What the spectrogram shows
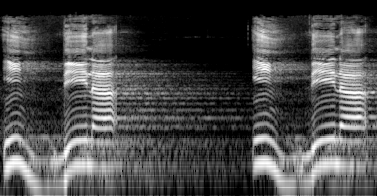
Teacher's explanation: تو دیکھیں اہدنا کی جگہ اہدنا، یہ ہا ہے، ہا نہیں ہے اور نہ خا ہے. یہ دو چشمی ہا ہے، حلق اس حصے سے ادا ہوتا ہے جو حصہ سینے کی طرف ہے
